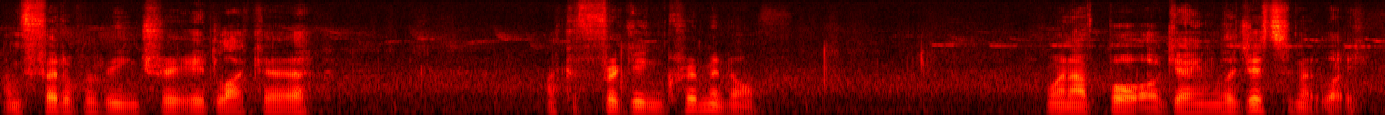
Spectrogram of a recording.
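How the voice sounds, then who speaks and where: A man's voice: fairly low pitch, moderate pace, a little mellow, a little hiss or hum. A man ranting indignantly in a casual spoken vlog, recorded while walking outdoors. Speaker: gaming vlogger.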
